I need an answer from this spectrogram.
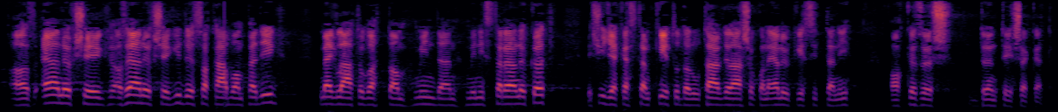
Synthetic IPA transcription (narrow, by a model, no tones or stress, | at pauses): ɒzɛlnøkʃeːɡɒzɛlnø̞kʃeːɡid̪øːsɒkaːbɒmpɛd̪iɡ | mɛɡlaːt̪o̞ɡɒt̪ːɒmːind̪ɛnminist̪ɛɾɛlnø̞køt̪ | eːʃiɟɛkɛst̪ɛmkeːt̪old̪ɒlut̪aːrɟɒlaːʃoko̞nɛløːkeːsiːt̪ɛni | ɒkø̞zøʃ | d̪ønt̪eːʃɛkɛ̰t̪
